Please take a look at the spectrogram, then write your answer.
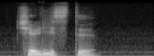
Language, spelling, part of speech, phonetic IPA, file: Polish, cielisty, adjective, [t͡ɕɛˈlʲistɨ], Pl-cielisty.ogg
